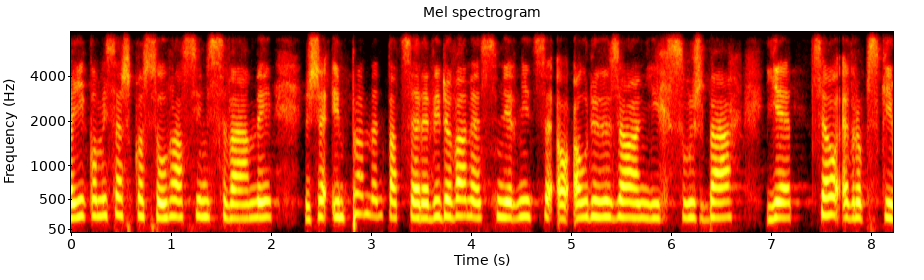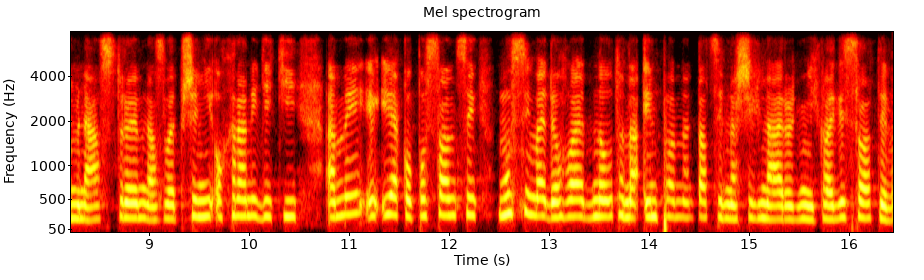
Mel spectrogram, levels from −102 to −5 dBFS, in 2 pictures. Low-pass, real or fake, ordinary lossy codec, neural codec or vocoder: 7.2 kHz; fake; Opus, 24 kbps; codec, 16 kHz, 4 kbps, FreqCodec, larger model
